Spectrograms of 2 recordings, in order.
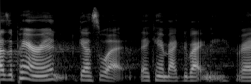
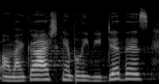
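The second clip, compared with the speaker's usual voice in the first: put-on panicked outburst. Retelling a father finding his hidden daughter: imitating someone flipping out. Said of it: "flipping out".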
